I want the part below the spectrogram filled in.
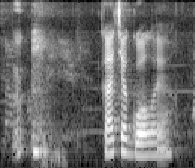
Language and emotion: Russian, neutral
